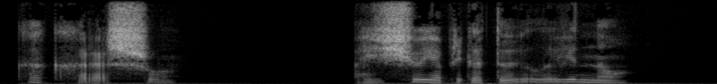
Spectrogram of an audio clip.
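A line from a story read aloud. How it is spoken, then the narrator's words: Whisper. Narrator (Russian): прошептала Марина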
